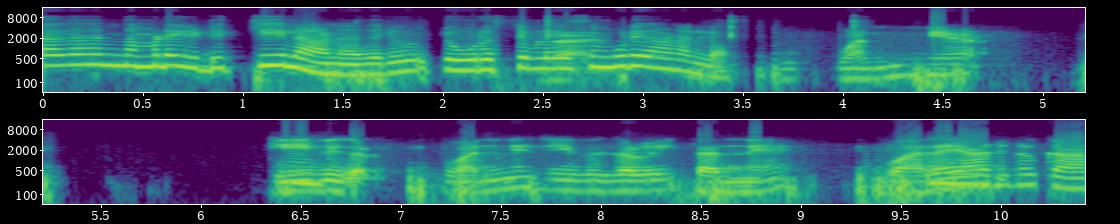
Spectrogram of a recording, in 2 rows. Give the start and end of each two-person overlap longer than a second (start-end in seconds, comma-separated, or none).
none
